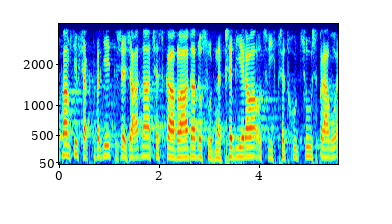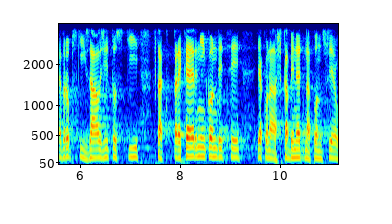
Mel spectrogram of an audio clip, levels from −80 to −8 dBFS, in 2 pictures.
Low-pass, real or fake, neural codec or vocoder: 3.6 kHz; real; none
